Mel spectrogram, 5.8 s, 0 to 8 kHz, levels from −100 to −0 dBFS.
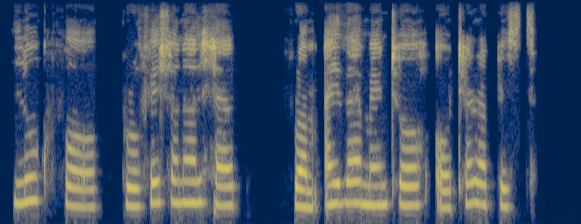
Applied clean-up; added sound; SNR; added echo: none; none; none; none.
